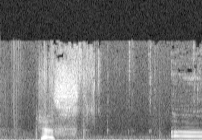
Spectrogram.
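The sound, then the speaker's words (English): A wet mouth sound of gum being chewed while driving, a brief smacking burst near a voice, with short voiced sounds before and after and a quiet background hum. “Sorry, I'm chewing gum.”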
